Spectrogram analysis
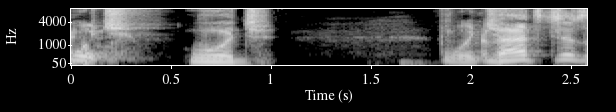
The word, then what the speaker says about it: Łódź: So the city of Lodz is not pronounced that way. It's pronounced like Yeah, it's Łódź or something, right? Which, Łódź.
